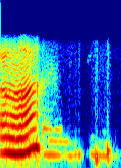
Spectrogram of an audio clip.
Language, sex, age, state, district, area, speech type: Kashmiri, female, 18-30, Jammu and Kashmir, Budgam, rural, conversation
